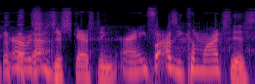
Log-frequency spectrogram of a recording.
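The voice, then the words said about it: Kermit the Frog character voice. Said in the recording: “Kermit the Frog ... Do you do his voice?”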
